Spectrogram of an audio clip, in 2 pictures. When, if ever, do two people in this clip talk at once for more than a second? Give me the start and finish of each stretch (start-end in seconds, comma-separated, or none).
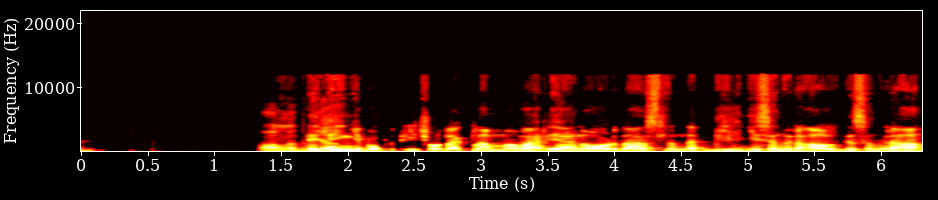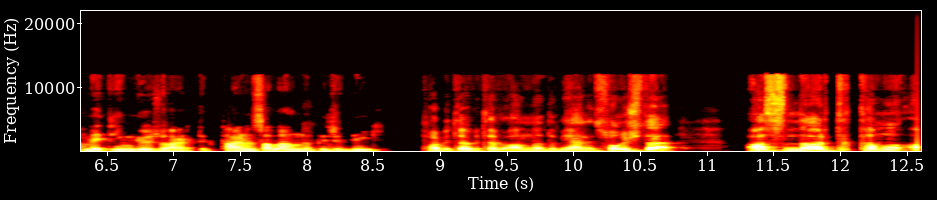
none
